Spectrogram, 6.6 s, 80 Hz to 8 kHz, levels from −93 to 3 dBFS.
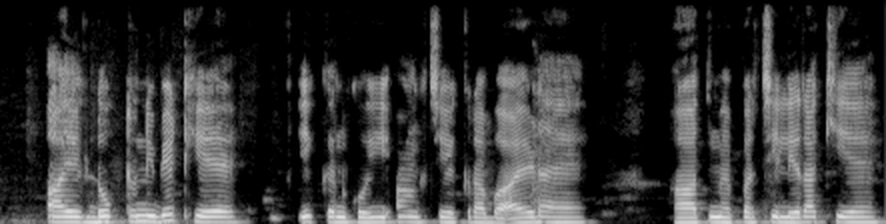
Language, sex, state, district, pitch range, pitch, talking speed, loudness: Rajasthani, female, Rajasthan, Churu, 170-185 Hz, 180 Hz, 170 wpm, -17 LUFS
